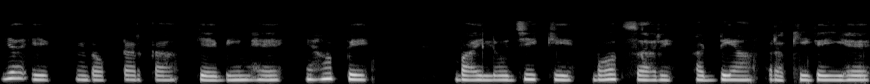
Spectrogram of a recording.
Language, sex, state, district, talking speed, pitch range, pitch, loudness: Hindi, female, Bihar, Lakhisarai, 115 wpm, 205-220 Hz, 210 Hz, -21 LUFS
